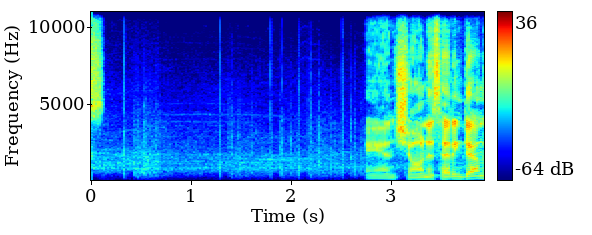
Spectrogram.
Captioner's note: distant guns firing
